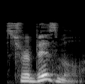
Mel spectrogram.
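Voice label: "strabismal", British English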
